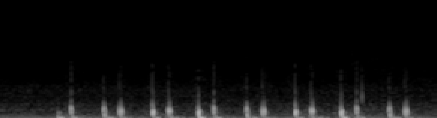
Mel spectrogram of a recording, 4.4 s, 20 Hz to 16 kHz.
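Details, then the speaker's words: Stethoscope auscultation at the tricuspid area, fourth left intercostal space at the parasternal line, in a cardiology lab practice: regular paired lub-dub heart sounds about 125 a minute, no added sounds. Normal heart sounds. "luego tenemos el foco tricúspide el cual se encuentra ubicado en el cuarto espacio intercostal con in aparezca en nariz quierda justo por debajo del foco aórtico pulmonar"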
